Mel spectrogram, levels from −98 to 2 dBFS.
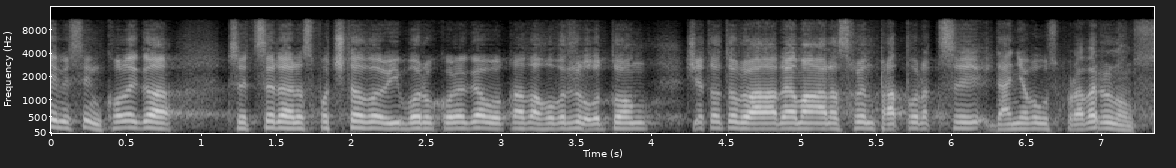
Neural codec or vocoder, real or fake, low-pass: codec, 16 kHz in and 24 kHz out, 0.9 kbps, LongCat-Audio-Codec, fine tuned four codebook decoder; fake; 10.8 kHz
